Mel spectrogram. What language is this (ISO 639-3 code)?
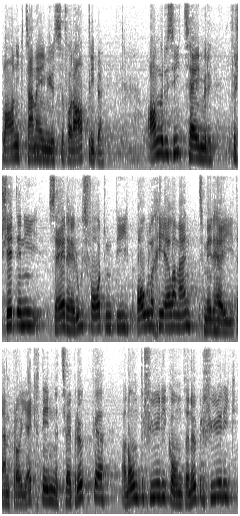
gsw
